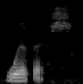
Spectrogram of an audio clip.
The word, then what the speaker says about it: jueves: Even though it's spelled with a J, we pronounce the J U sound as a W in Spanish, jueves.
